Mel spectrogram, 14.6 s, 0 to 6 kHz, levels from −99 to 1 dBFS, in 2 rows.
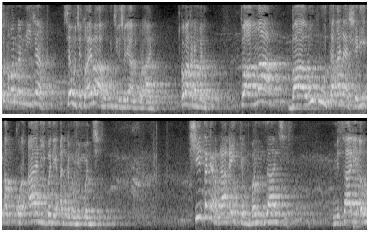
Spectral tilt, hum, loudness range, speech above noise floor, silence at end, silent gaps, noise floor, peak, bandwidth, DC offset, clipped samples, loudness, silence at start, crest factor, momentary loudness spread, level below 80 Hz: -6 dB/octave; none; 5 LU; 25 dB; 0 s; none; -45 dBFS; -6 dBFS; 5.8 kHz; under 0.1%; under 0.1%; -20 LUFS; 0 s; 16 dB; 18 LU; -64 dBFS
